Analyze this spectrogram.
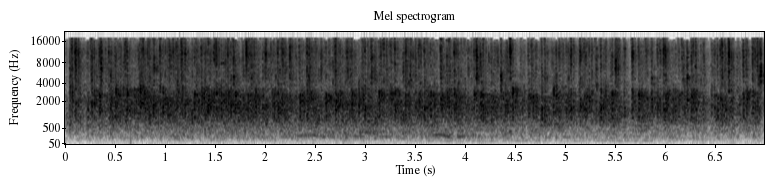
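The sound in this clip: An audience applauds to welcome a speaker at a datathon presentation at the National Gallery of Art, with dense, steady clapping that holds at an even level throughout.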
